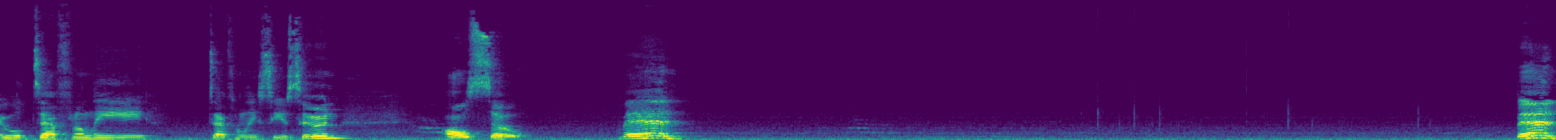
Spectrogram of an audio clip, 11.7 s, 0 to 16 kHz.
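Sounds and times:
speech: 0:00.1 - 0:04.0, 0:04.6 - 0:05.2, 0:11.4 - 0:11.6
cat meowing faintly: 0:03.1 - 0:03.5, 0:06.3 - 0:07.0
soft clicks and taps: 0:08.1 - 0:10.9.

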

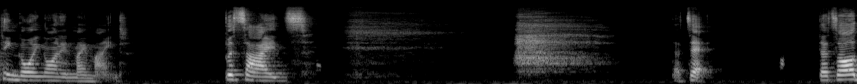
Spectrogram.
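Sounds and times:
speech: 0:00.0 - 0:01.4, 0:02.3 - 0:03.7, 0:06.8 - 0:07.2, 0:08.2 - 0:08.5
slow breathing in and out during meditation: 0:03.4 - 0:06.3.

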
